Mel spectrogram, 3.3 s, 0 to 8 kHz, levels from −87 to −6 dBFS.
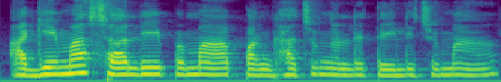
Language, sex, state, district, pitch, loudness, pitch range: Wancho, female, Arunachal Pradesh, Longding, 195 Hz, -17 LUFS, 185-205 Hz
